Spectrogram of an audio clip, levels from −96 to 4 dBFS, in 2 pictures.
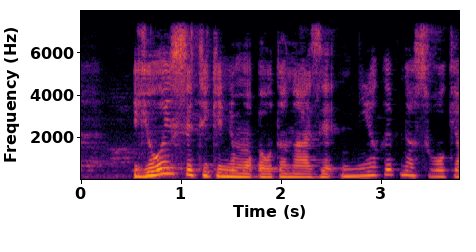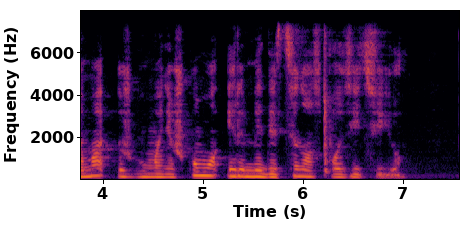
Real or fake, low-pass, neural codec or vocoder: real; 7.2 kHz; none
